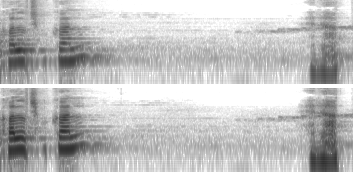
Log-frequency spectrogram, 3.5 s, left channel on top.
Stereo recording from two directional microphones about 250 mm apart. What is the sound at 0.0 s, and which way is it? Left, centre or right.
Speech, right.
